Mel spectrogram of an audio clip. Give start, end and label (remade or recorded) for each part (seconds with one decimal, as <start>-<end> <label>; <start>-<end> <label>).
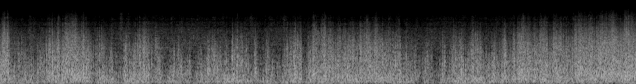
0.0-6.4 recorded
